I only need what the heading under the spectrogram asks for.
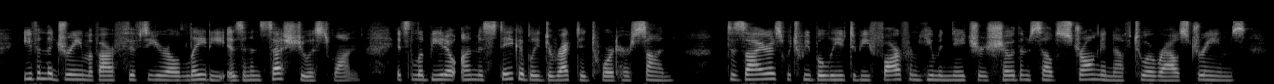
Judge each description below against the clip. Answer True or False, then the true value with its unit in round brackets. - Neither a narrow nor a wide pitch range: False (2.1 semitones)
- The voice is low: False (210 Hz)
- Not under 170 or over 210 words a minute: True (175 wpm)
